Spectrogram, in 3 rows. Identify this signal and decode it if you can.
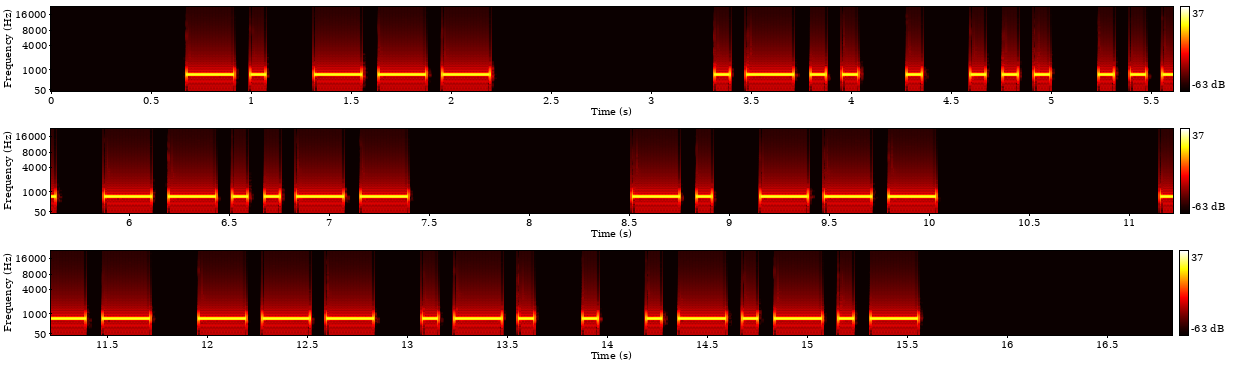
Morse code, heard as a keyed tone, about 15 wpm, 700 Hz. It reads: NO LESS, NO MORE.
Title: 2x Word-Spacing - Sentences from Top 400 Words - 15wpm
